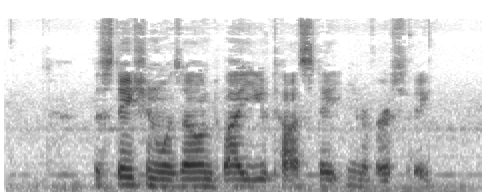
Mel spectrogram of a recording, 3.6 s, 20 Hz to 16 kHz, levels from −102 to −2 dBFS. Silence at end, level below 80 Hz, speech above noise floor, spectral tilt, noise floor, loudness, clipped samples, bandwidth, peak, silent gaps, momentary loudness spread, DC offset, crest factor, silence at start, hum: 0.4 s; -58 dBFS; 27 dB; -4.5 dB/octave; -55 dBFS; -28 LUFS; under 0.1%; 11.5 kHz; -12 dBFS; none; 14 LU; under 0.1%; 18 dB; 0.45 s; none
